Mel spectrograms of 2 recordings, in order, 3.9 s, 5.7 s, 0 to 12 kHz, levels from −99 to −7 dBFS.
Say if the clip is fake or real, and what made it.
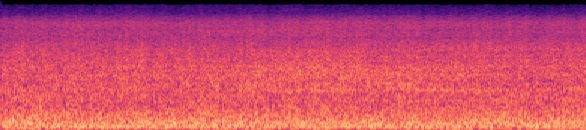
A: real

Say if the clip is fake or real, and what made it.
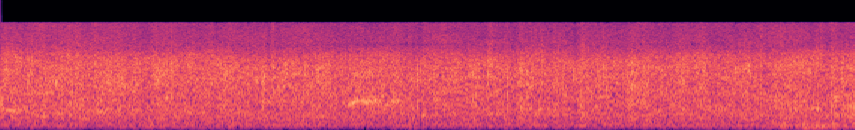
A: fake, autoencoder, DAC-VAE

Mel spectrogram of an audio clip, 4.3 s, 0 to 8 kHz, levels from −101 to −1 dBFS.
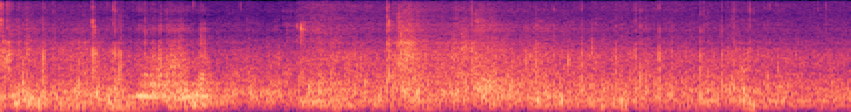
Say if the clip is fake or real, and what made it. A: real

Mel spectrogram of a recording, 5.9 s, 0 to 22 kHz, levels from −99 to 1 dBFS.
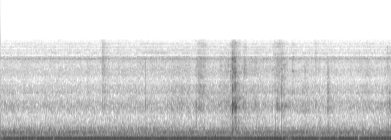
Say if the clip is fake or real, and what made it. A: fake, vocoder, BigVGAN v2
